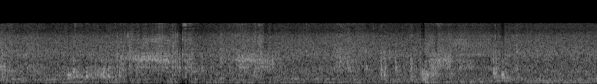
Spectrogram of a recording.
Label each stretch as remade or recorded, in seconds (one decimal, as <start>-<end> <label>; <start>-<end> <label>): 0.0-4.2 recorded; 4.2-4.9 remade; 4.9-6.0 recorded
